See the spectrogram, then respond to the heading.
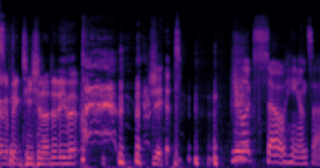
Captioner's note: laughing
